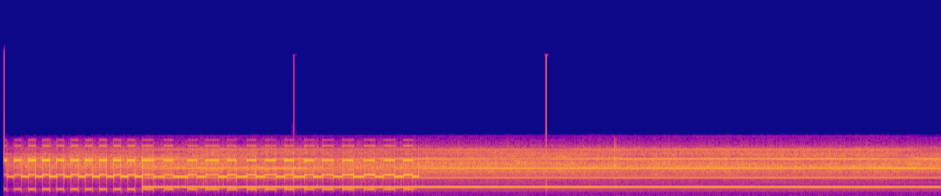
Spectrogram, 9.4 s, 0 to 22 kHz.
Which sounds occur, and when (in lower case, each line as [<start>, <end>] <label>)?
[0.00, 4.17] bleep
[0.00, 9.41] alarm
[0.00, 9.41] mechanisms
